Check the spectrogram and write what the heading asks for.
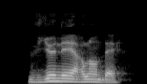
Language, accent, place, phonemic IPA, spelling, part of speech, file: French, France, Lyon, /vjø ne.ɛʁ.lɑ̃.dɛ/, vieux néerlandais, noun, LL-Q150 (fra)-vieux néerlandais.wav
- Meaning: the Old Dutch language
